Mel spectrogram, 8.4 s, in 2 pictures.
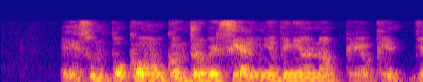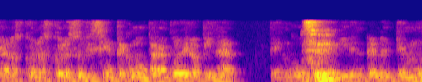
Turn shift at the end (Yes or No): No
